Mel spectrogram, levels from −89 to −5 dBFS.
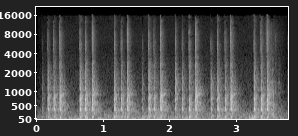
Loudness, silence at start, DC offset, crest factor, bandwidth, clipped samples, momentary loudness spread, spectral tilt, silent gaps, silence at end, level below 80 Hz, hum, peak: -27 LUFS; 0 s; under 0.1%; 22 dB; 17 kHz; under 0.1%; 4 LU; -4 dB/octave; none; 0 s; -38 dBFS; none; -6 dBFS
